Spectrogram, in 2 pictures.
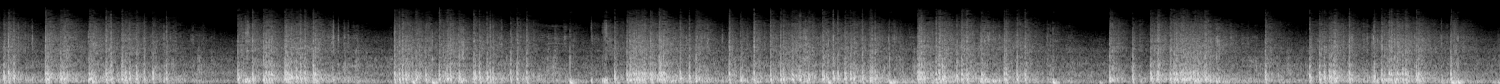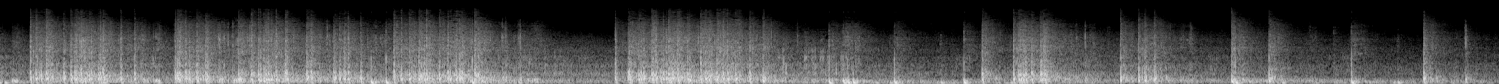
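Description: Aerial fireworks display: a dense barrage of shell bursts going off in rapid succession, bang after bang with crackle between them.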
